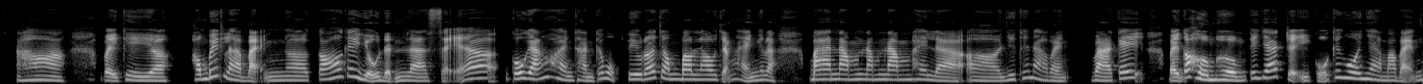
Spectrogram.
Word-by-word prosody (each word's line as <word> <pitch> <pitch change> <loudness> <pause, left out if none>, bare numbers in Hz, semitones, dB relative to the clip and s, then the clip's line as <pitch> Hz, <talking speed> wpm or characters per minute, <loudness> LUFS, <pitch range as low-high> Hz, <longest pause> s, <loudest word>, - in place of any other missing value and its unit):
À, 195 -1 0 0.4
vậy 180 -4 +3
thì, 185 -4 -3
ờ, 175 -1 +3 0.3
hông 230 +2 -1
biết 370 +4 +1
là 195 - +2
bạn, 185 +2 +2
ờ, 195 -1 -3
có 255 +9 +1
cái 365 -4 -1
dự 215 - 0
định 180 -1 -2
là 170 -2 +2
sẽ 170 +8 +1 0.4
cố 255 +2 +2
gắng 270 +3 +3
hoàn 230 - -4
thành 180 -3 -4
cái 270 - -7
mục 270 - -5
tiêu 235 0 -2
đó 255 +3 +4
trong 250 -5 -3
bao 230 0 +4
lâu, 225 0 -3
chẳng 240 - 0
hạn 185 -6 -4
như 210 - -7
là 190 -5 -1 0.3
3 235 +2 +4
năm, 235 0 0
5 230 0 -4
năm 225 0 +2
hay 230 -2 -6
là, 175 -6 0
ờ, 175 -2 -3
như 220 +4 -6
thế 295 +5 -11
nào 280 -10 -5
bạn? 165 -2 -5 0.2
Và 185 -2 +5
cái 285 - 0 0.2
bạn - - +5
có - - +10
hừm 215 -2 +4
hừm 195 -3 +2
cái 285 +5 -5
giá 310 +2 +3
trị - - +1
của - - -5
cái 325 -1 -7
ngôi 290 -3 +1
nhà 235 -5 -3
mà 185 0 -4
bạn 195 +2 +1
225 Hz, 235 wpm, -22 LUFS, 185-250 Hz, 0.4 s, có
